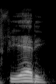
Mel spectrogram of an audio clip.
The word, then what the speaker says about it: Fieri: It's Fieri.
